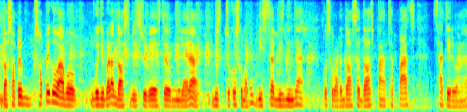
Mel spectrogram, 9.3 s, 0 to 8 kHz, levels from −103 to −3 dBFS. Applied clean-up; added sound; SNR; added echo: none; none; none; none.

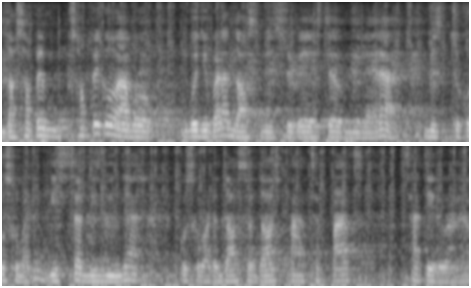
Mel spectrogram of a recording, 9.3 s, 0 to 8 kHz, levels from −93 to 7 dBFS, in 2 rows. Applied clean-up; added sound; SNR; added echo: none; Tools; 12 dB; reverberation time 3.0 s.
